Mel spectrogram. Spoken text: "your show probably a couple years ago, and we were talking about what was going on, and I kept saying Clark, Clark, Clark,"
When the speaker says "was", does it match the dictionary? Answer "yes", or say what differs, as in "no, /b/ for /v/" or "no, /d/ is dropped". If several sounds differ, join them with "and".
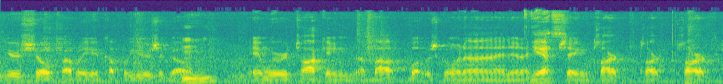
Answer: yes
